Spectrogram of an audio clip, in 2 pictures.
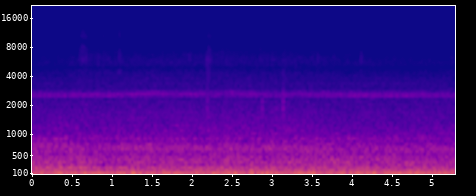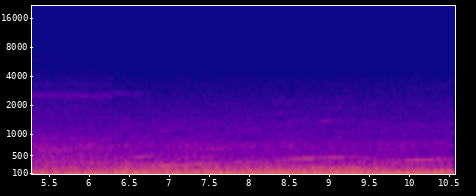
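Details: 2021 Ram 1500 TRX crew cab at cruising speed: a thin, steady high whistle rides over the road rumble, then drops away; wind whistling into the cab, leak point unknown, truck headed back to the dealer.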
